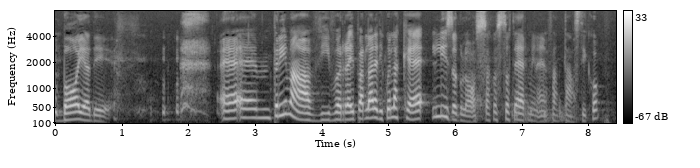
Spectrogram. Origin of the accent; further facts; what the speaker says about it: Emilia-Romagna, Italy; Posso confermare io da emiliana che il dialetto ferrarese è differente dal dialetto di Comacchio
